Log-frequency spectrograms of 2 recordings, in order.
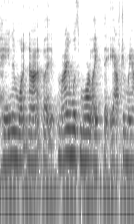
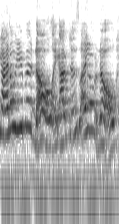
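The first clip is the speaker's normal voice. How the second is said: high, tearful helpless reply; retold crying; 10 semitones higher, 4 dB louder than usual. Mom answers her husband while crying, high and helpless. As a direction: let the voice climb as if crying. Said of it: "I'm like".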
